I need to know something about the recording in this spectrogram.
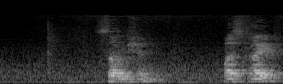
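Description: A man speaks calmly and nearby.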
